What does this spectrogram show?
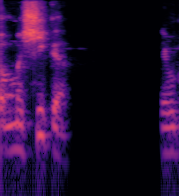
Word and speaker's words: Mexica: The name is really, they would call it Mexica. They would call it the Mexica. Or that's, he's pronounced, yeah, he's not pronouncing the name right, but it was the Mexica.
